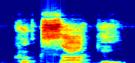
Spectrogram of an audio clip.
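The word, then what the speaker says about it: Coxsackie: on the west side of the river that's pronounced kuksaki and it comes from an algonquin word meaning the place of the owls kosaki was a major river port in the 19th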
